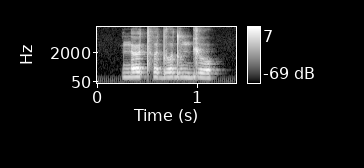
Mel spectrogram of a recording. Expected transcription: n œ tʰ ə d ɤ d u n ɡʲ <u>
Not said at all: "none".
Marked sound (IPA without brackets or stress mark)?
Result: o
